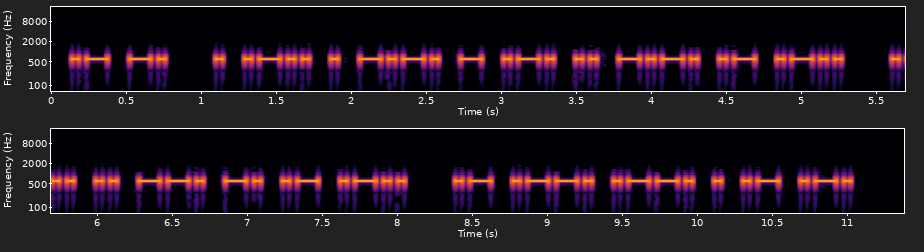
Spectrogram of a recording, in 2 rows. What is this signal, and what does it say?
Morse code, heard as a keyed tone, about 25 wpm, 600 Hz. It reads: AN ELECTRICAL SIGNAL APPEAR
